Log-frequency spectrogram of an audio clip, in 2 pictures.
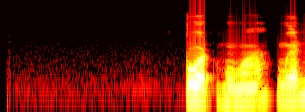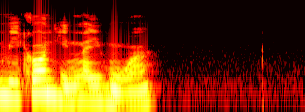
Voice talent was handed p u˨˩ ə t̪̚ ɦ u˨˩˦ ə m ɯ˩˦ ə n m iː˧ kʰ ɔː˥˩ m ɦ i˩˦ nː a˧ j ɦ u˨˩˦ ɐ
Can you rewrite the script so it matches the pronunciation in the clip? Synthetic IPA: p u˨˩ ə t̪̚ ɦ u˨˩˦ ɐ m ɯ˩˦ ə n m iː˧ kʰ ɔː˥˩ n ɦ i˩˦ nː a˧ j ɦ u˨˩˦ ɐ

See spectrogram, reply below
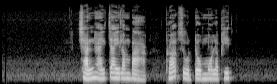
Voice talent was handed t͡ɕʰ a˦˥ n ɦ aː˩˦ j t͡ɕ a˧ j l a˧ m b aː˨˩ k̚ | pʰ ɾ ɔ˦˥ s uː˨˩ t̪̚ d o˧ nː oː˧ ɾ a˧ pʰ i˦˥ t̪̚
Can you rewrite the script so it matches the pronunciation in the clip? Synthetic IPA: t͡ɕʰ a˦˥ n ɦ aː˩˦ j t͡ɕ a˧ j l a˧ m b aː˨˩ k̚ | pʰ ɾ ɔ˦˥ s uː˨˩ t̪̚ d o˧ mː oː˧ l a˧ pʰ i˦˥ t̪̚

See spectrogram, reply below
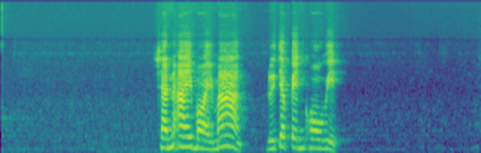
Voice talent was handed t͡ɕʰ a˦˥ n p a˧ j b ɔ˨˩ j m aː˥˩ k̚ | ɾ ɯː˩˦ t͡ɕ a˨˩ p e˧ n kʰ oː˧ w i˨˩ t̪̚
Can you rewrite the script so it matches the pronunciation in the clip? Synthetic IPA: t͡ɕʰ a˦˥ n ʔ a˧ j b ɔ˨˩ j m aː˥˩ k̚ | ɾ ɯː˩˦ t͡ɕ a˨˩ p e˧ n kʰ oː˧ w i˨˩ t̪̚

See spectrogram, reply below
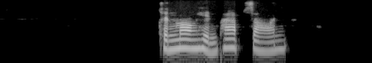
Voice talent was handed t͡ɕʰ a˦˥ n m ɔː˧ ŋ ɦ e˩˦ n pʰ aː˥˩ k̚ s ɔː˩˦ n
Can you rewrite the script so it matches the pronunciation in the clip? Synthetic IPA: t͡ɕʰ a˦˥ n m ɔː˧ ŋ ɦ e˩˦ n pʰ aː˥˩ p̚ s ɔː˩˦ n

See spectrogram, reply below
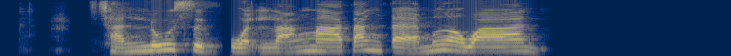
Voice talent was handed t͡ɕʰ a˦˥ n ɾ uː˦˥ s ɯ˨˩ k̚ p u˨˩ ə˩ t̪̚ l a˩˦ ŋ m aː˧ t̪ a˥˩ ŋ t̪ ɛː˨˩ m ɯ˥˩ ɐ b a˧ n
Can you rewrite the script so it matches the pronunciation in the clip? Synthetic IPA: t͡ɕʰ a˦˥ n ɾ uː˦˥ s ɯ˨˩ k̚ p u˨˩ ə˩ t̪̚ l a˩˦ ŋ m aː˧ t̪ a˥˩ ŋ t̪ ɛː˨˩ m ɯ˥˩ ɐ w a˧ n

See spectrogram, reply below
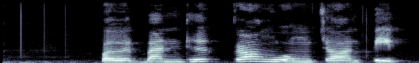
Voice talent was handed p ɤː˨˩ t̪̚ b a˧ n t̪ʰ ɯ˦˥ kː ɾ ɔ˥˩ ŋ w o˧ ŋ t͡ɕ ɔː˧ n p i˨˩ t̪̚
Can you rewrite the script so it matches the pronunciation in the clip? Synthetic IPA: p ɤː˨˩ t̪̚ b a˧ n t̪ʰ ɯ˦˥ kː ɾ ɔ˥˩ ŋ w o˧ ŋ t͡ɕ ɔː˧ n p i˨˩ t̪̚

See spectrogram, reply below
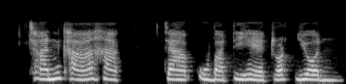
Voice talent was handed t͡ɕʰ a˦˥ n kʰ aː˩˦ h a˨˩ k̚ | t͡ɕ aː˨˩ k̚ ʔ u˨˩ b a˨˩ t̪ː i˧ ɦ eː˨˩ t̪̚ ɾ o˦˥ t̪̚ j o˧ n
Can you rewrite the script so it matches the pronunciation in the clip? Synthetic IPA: t͡ɕʰ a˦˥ n kʰ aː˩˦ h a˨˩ k̚ | t͡ɕ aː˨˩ k̚ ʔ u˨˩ b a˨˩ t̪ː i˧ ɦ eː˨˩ t̪̚ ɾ o˦˥ t̪̚ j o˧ n

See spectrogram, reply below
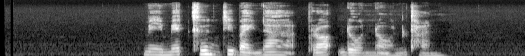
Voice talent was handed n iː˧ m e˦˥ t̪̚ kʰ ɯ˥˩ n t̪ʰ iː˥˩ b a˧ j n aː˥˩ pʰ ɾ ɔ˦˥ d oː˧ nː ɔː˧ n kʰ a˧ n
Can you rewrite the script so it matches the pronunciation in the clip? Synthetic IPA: m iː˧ m e˦˥ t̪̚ kʰ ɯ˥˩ n t̪ʰ iː˥˩ b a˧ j n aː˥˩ pʰ ɾ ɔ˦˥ d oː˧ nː ɔː˩˦ n kʰ a˧ n

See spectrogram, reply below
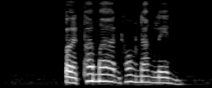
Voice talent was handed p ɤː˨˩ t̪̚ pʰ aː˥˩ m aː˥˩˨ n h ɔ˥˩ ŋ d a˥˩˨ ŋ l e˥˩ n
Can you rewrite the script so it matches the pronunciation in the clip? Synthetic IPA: p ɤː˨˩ t̪̚ pʰ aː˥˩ m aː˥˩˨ n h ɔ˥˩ ŋ n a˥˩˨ ŋ l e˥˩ n

